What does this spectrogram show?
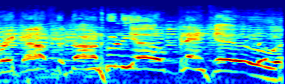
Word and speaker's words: Blanco: I want to break out the Don Julio Blanco. Blanco, Dad. Blanco. That's how you pronounce it.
